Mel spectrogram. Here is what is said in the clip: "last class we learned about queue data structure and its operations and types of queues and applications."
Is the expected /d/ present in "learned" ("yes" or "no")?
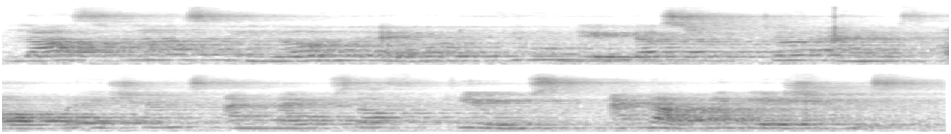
no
